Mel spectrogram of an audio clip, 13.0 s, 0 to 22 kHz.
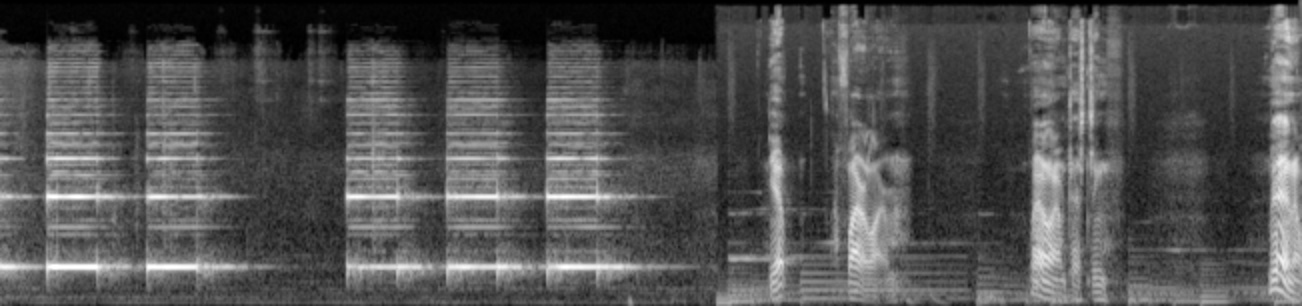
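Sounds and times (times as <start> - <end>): fire alarm beeps: 0.0 - 2.7, 3.5 - 6.6.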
